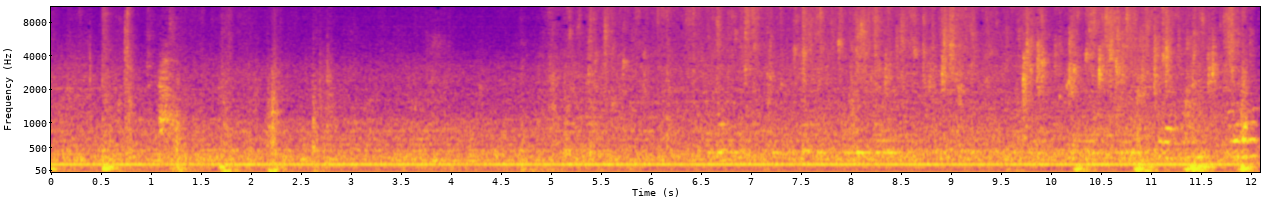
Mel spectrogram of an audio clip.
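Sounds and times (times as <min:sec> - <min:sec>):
steady low hum: 0:00.0 - 0:12.0
tap running over hands: 0:10.2 - 0:12.0.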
